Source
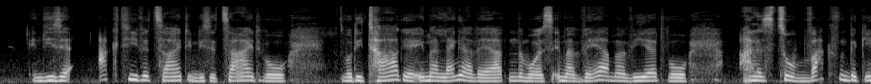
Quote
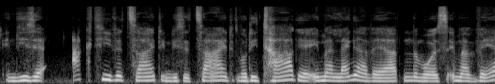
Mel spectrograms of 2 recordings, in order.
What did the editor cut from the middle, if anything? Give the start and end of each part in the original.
0:02.6-0:03.4

